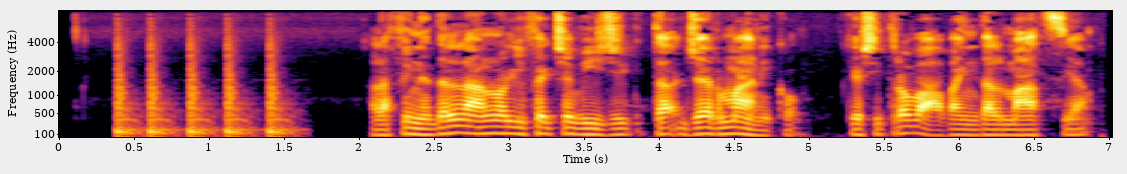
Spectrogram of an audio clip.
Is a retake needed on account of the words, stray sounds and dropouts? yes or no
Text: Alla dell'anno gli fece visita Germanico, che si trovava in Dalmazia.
yes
